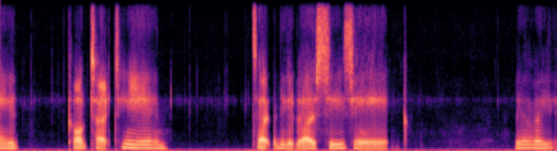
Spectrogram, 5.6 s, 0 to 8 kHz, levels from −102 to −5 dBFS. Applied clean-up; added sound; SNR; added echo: neural diffusion model UNIVERSE++.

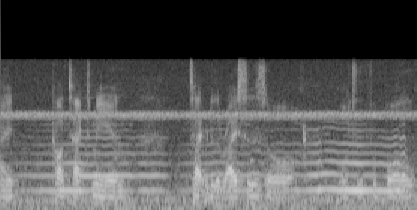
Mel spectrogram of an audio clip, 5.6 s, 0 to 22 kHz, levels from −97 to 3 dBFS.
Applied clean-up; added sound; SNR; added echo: none; Cricket / Buzz; 0 dB; none.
